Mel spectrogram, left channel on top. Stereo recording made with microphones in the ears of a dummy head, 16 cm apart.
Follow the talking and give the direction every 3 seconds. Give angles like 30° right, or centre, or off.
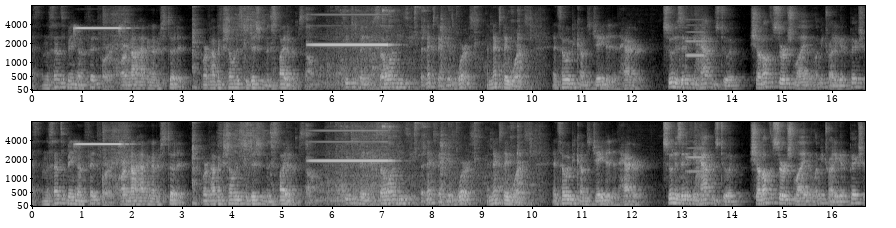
30° right, 30° left, 60° left, centre, 30° right, 30° right.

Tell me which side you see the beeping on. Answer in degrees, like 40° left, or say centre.
50° left.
